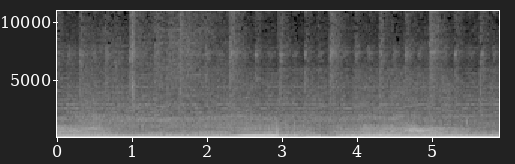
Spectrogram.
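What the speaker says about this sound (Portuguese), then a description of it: "E que ele anda bem pra caramba esse carrinho" Small Fiat Uno car engine revving and accelerating, a loud close droning hum that dips briefly as the revs shift, then climbs again, with no voices present.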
